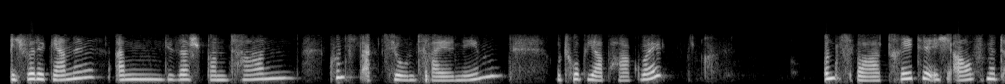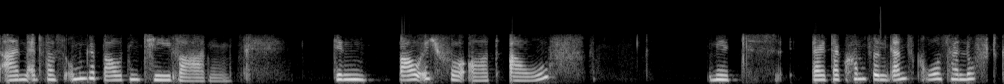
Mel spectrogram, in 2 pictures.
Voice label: Voicemail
